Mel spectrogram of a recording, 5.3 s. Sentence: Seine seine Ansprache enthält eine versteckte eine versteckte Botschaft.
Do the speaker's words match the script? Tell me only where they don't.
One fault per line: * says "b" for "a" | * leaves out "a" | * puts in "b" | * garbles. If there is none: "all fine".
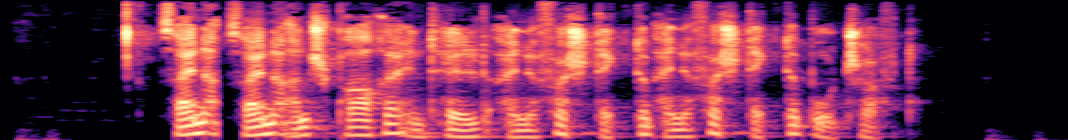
all fine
